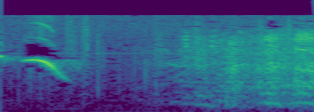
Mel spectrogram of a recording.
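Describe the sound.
A sharp human wolf whistle, one loud tone sweeping downward, whistled at a good-looking Coast Guardsman, quickly followed by a rising wash of audience laughter and murmuring.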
